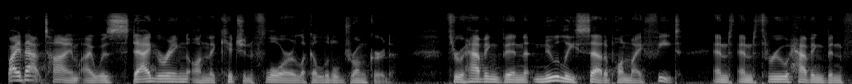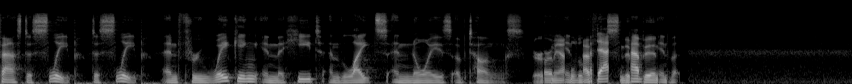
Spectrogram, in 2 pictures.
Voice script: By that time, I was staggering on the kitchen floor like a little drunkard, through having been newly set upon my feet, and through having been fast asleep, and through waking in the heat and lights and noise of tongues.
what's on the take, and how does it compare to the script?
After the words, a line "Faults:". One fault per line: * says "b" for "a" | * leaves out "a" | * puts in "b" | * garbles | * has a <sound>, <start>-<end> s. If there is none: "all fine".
By that time, I was staggering on the kitchen floor like a little drunkard, through having been newly set upon my feet, and and through having been fast asleep asleep, and through waking in the heat and lights and noise of tongues. [garbled]
Faults:
* puts in "and"
* puts in "asleep"
* garbles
